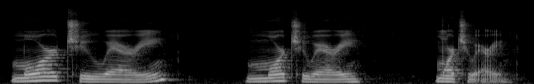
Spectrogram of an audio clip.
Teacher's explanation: we're going to stretch on more and go more quickly on the other syllables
